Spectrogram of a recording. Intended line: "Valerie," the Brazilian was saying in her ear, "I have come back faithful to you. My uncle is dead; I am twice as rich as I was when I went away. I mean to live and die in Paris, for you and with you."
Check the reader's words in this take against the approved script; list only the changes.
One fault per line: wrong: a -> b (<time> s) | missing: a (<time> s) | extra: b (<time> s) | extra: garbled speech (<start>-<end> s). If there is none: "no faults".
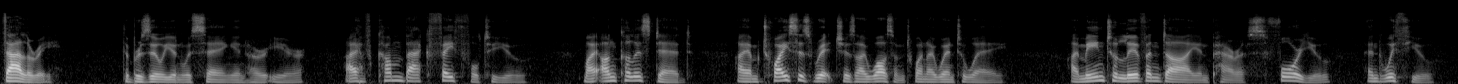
wrong: was -> wasn't (8.7 s)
